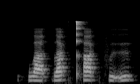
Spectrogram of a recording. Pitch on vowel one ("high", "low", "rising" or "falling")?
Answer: low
